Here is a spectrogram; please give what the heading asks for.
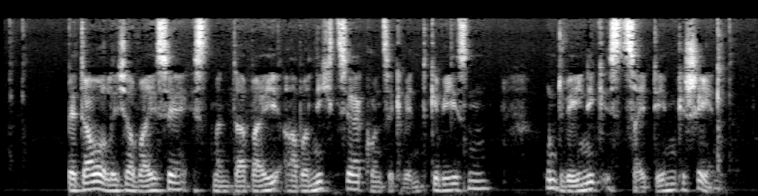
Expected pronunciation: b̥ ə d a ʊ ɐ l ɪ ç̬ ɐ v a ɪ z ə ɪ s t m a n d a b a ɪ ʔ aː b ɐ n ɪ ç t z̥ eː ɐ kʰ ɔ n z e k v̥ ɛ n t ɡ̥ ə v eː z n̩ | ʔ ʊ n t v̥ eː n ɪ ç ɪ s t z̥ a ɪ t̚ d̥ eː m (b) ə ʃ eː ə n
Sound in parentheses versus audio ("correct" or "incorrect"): incorrect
